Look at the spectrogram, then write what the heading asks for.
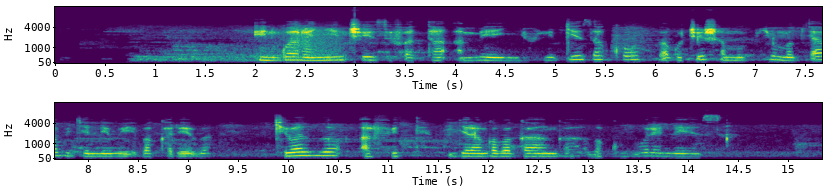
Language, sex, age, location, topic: Kinyarwanda, female, 18-24, Kigali, health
